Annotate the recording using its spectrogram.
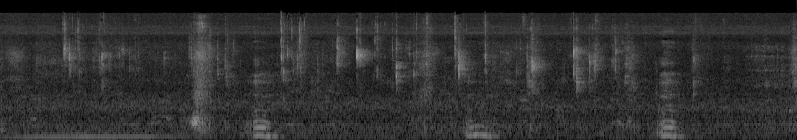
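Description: A woman slurps loudly from a plate.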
